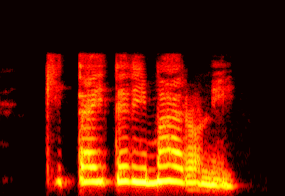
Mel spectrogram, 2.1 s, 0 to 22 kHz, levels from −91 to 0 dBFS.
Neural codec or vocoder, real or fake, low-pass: vocoder, 22.05 kHz, 80 mel bands, WaveNeXt; fake; 7.2 kHz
